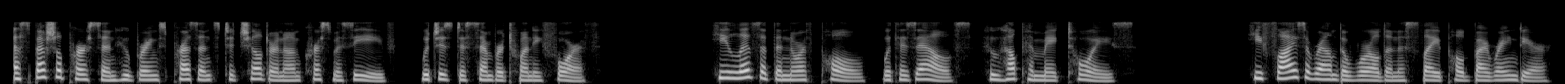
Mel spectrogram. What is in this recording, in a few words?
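santa claus, English vocabulary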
